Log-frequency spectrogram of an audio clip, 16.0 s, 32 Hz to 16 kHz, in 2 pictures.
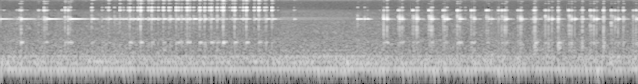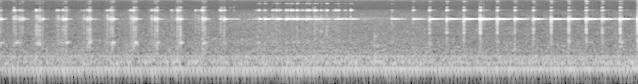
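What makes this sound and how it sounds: Fingernails tap and scratch on a clear, embossed cut-glass tumbler, hollow and empty, seen from above. Quick, irregular taps give bright, glassy clicks pitched around 3.8 kHz that die away almost at once. They come in bursts with brief pauses near four and twelve seconds, and a soft scratching fills the gaps.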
